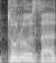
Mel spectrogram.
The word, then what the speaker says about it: Tolosa: Ça s'appelle Tolosa du coup et que tout le monde aurait appelé Tolosa parce que en Occitant les à la fin d'un mot se prononce O mais tout le monde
